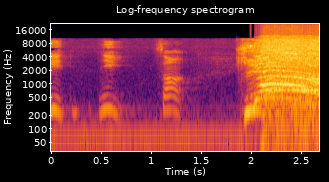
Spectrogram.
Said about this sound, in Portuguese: Não se preocupe que não sofri nenhum golpe, pessoal. Foi só um grito de encerramento de euforia.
